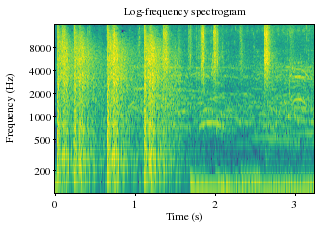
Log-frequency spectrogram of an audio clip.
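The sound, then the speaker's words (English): A few sharp, loud gunshots crack out in quick, uneven succession, the shots that struck Renault's president George in the chest as he reached his home, then the blasts stop and a low, steady droning hum takes over. “He lay on the cold ground, bleeding out from four gunshots to the chest,”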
